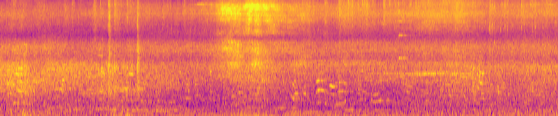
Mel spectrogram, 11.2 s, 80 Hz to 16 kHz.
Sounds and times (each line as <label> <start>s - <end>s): Busy traffic noise 0.0s - 11.1s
